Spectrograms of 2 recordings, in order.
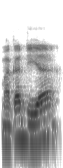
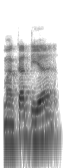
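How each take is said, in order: No difference in how they are said.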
